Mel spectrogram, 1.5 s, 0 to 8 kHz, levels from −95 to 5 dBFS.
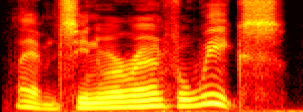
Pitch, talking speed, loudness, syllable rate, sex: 155 Hz, 275 wpm, -13 LUFS, 6.9 syllables/s, male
